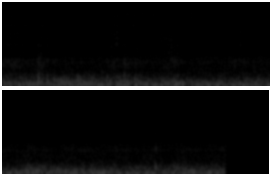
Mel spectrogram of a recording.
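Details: Calm pet cat, a tuxedo, purring through a nail-cutting session, a quiet even low rumble with a few clicks from the clippers before the sound cuts off.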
